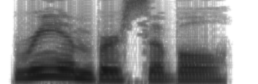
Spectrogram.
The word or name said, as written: reimburseable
